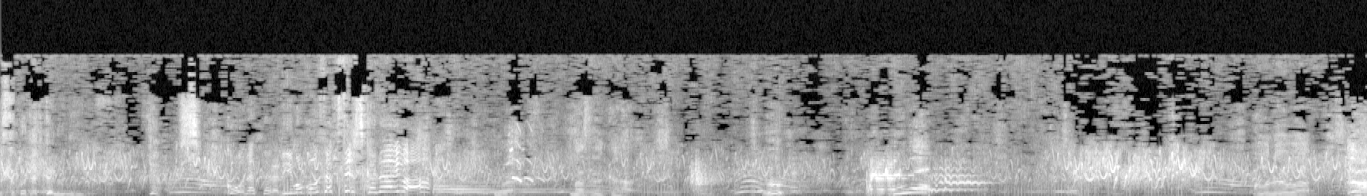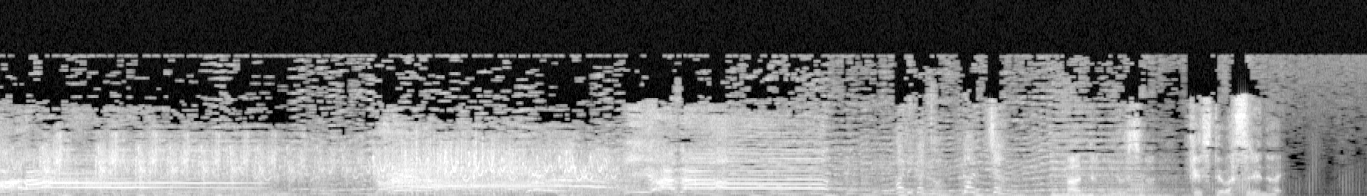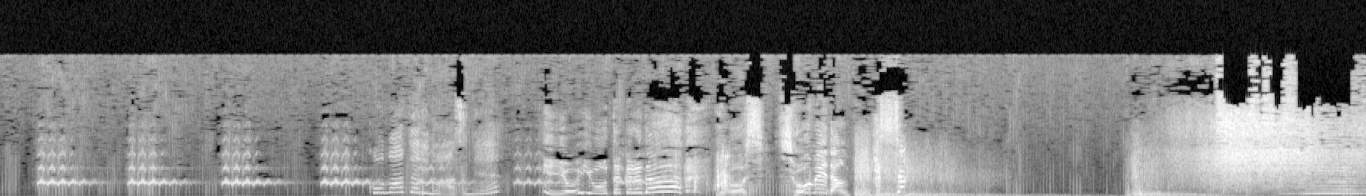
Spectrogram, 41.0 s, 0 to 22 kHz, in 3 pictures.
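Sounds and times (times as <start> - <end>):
cartoon mice squeaking: 0.0 - 4.4, 7.8 - 19.8, 27.7 - 34.2
fluttering electronic beep: 8.2 - 13.4.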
